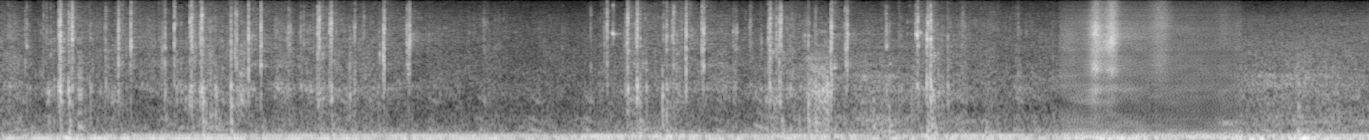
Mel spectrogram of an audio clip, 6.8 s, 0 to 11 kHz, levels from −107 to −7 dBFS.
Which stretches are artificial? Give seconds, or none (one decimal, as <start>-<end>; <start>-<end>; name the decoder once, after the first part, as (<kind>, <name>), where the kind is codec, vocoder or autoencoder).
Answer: 5.3-6.2 (vocoder, Vocos)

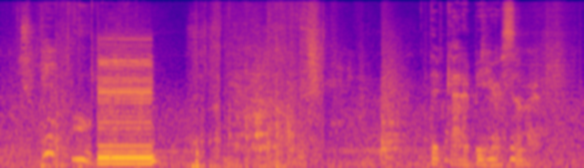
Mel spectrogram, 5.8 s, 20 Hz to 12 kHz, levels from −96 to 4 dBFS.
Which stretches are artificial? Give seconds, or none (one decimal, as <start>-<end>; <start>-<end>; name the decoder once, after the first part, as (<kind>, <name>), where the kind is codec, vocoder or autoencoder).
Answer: 5.0-5.8 (autoencoder, DAC-VAE)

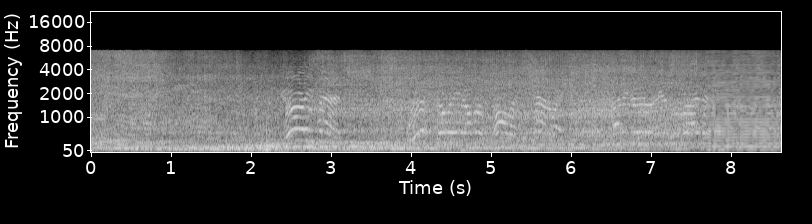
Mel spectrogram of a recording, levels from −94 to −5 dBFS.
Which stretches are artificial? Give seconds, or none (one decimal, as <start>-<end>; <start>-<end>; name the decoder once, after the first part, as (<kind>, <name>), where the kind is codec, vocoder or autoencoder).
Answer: 7.7-8.6 (vocoder, HiFi-GAN)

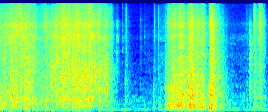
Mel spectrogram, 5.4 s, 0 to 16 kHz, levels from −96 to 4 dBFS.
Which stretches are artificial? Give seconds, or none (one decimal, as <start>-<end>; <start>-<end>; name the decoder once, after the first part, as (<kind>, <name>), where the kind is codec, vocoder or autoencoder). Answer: 0.0-1.1 (codec, SNAC); 1.6-3.7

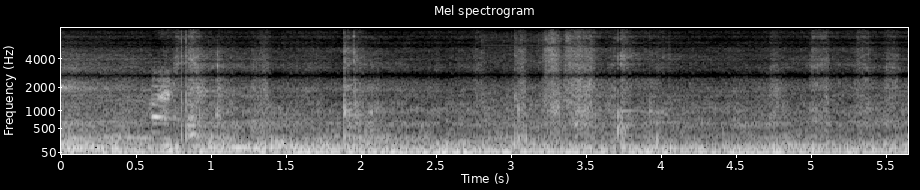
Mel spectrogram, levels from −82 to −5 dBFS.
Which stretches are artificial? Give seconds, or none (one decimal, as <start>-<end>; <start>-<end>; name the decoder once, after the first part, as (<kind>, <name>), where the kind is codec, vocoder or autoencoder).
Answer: 0.0-2.8 (codec, SNAC); 3.4-5.7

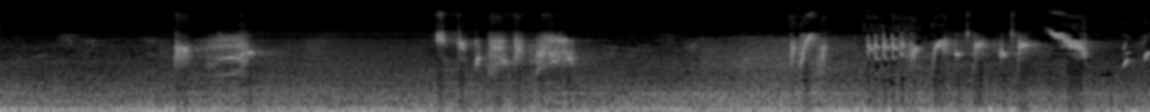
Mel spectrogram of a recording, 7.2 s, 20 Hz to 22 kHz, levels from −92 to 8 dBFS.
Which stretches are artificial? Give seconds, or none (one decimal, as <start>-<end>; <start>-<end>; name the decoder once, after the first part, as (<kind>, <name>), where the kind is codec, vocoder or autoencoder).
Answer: 1.0-3.8 (autoencoder, DAC-VAE); 5.9-6.5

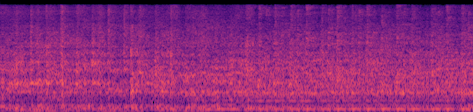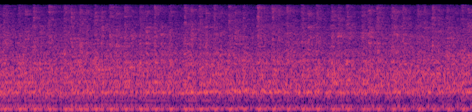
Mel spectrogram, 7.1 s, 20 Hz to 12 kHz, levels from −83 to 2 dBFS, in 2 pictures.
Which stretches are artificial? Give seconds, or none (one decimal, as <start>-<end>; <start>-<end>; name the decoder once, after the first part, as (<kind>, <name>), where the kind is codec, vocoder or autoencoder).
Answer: 0.0-1.9 (codec, SNAC)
